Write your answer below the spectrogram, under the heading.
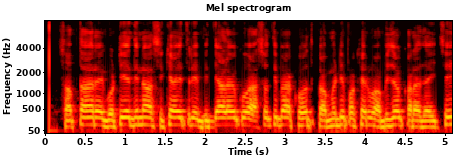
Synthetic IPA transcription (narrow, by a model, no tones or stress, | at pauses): sɔp̚t̪aɔɾeɡoʈied̪inɔsikʰjait̪ɾibid̪jaɭɔjɔkuasut̪ʰibakʰod̪kɔmiʈ̬ipɔkʰjɔɾuɔbʱid͡ʒoɡɔkɔɾad͡ʒajt͡ʃʰi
